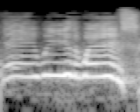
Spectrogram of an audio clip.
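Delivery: high, bright whoop at the waves; high-pitched playful wee; gleeful squeal. Retold or imitated. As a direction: squeal like a kid having fun. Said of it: "you're like".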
